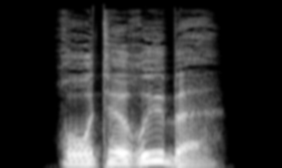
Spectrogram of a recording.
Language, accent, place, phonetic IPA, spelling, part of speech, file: German, Germany, Berlin, [ˌʁoːtə ˈʁyːbə], Rote Rübe, phrase, De-Rote Rübe.ogg
- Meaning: beetroot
